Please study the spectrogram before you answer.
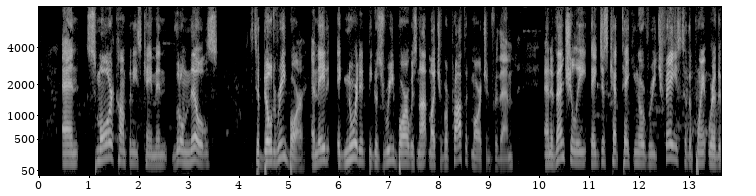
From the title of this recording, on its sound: Live From Driving Sales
